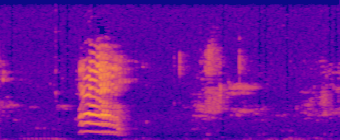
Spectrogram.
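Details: Homeless male street cat in heat, calling for a female and asking for food in a garden; one loud, short harmonic meow that rises then falls, with low rumbling background noise.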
